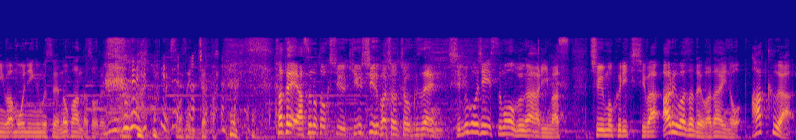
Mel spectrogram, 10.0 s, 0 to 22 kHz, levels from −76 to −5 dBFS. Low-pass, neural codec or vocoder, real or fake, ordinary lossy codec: 7.2 kHz; vocoder, 44.1 kHz, 128 mel bands every 256 samples, BigVGAN v2; fake; none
